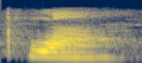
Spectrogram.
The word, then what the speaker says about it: point: نقطة هي un point, un point. فانتبهوا بالنسبة البوان كنكتبوها دائما بالتي في آخر الكلمة، ولكن هذه التي لا تنطق، تنقولوا un point.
